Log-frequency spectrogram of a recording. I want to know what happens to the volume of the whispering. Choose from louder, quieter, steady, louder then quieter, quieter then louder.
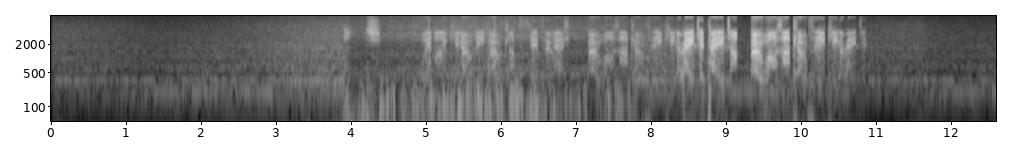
louder.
